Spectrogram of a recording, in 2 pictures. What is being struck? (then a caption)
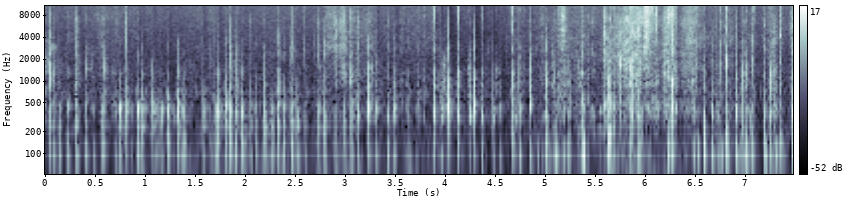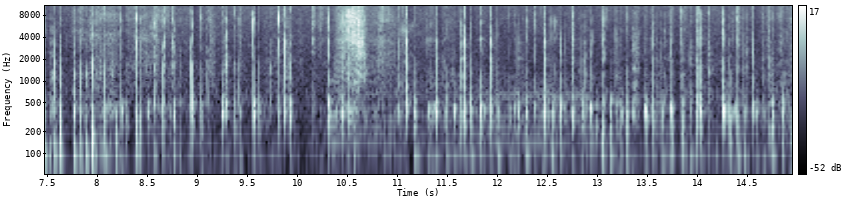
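Leather sneaker. Fingernails scratch the speckled midsole and tap the heel leather of a white leather Air Jordan 4. Dense, rapid, dry clicks and taps continue throughout the clip with almost no ring, with a brief lull near the 10-second mark. The scratching adds a soft, crackly texture beneath the taps.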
